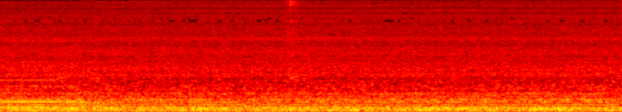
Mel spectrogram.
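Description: A steady, even fan drone with low rumble and no knocks, surges or squeals; the cutter and its exhaust are running normally.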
